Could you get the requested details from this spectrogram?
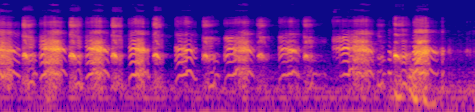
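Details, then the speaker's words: Newborn girl just delivered by unplanned caesarean section after induction: repeated short, high-pitched wailing cries; strong, healthy newborn cry. "so obviously i was just very happy she hears she's crying i don't know if you can hear her but obviously i was very happy to have her here"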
